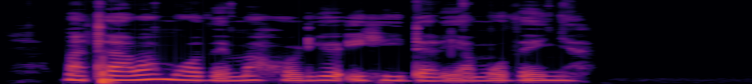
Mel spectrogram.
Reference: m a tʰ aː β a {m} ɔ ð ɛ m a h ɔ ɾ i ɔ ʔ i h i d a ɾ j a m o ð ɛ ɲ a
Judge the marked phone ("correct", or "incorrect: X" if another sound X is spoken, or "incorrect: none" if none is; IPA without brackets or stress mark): correct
